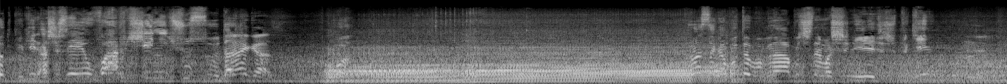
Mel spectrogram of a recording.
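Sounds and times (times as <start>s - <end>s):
car engine accelerating hard: 3.2s - 7.8s.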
